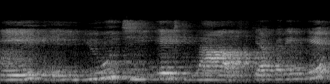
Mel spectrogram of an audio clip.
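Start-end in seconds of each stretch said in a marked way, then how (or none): 0.0-1.8 slow spelling. Shown as a demonstration. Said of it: "इसका pronunciation हम क्या करेंगे?".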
